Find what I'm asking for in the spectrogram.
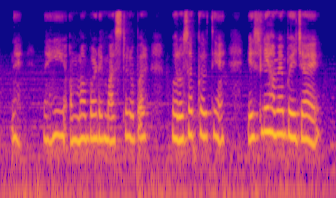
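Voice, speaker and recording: Over music in the background, a woman uses a soft-spoken, put-on character voice at an extremely high pitch with monotone, flat intonation. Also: moderate pace. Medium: read story. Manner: stammering, soft-spoken.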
